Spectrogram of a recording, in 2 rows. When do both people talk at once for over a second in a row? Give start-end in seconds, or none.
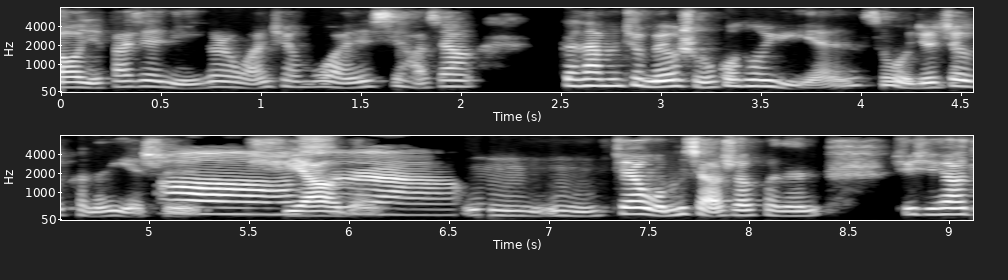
5.0-6.2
